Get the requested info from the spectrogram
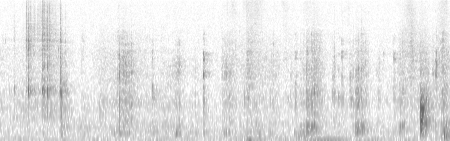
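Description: People biting into and chewing a small breaded, schnitzel-like Japanese snack: an irregular run of short crunches and mouth clicks.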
